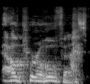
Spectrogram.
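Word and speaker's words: Alperovitz: by alvaro's I can't even say it right alperovas a-l-p-e-r-o-v-i-t-z um and yeah you're right they're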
